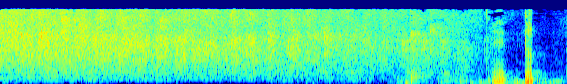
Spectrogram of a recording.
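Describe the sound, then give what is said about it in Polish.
Warm applause for a guest at the end of a talk: a dense, steady patter of clapping for about six seconds that gradually thins out, followed by a voice speaking. “Bardzo, bardzo dziękujemy jeszcze raz. Gorące brawa dla naszego gościa.”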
